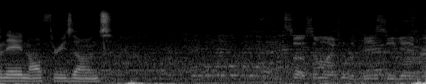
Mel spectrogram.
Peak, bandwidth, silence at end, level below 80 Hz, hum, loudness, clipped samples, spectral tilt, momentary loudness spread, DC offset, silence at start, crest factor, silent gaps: -18 dBFS; 14 kHz; 0 s; -46 dBFS; none; -41 LUFS; under 0.1%; -4 dB/octave; 11 LU; under 0.1%; 0 s; 18 dB; none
